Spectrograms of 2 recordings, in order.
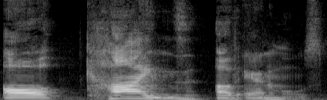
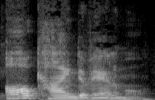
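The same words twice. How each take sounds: First: "all kinds of animals" slow, with clear z endings; careful plural. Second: "all kind of animal" without the plural s, as the wrong form; wrong singular. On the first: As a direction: stretch the plurals out slowly. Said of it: "You say". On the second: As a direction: model the mistake, no final s. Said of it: "you don't say". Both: Shown as a demonstration.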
